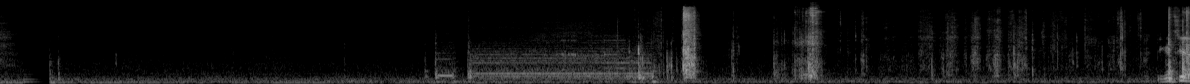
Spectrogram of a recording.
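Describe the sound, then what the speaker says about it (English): Scissors snip through shipping labels in a quiet room, a few crisp cuts and rustles following a stretch of mechanical whirring, with paper handling sounds scattered near the end. "You can see that I cut my labels."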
